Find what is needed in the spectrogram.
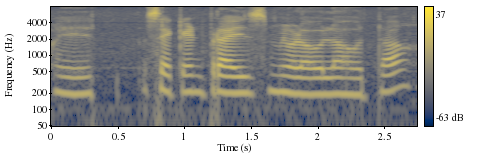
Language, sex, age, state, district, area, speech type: Marathi, female, 18-30, Maharashtra, Solapur, urban, spontaneous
